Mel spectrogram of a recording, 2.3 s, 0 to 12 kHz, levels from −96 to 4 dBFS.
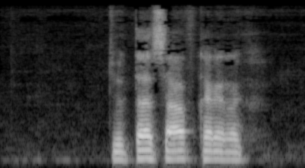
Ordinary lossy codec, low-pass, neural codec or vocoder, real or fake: MP3, 48 kbps; 10.8 kHz; codec, 44.1 kHz, 2.6 kbps, SNAC; fake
